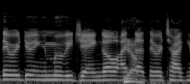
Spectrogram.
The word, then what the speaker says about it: Django: The D is silent. You found that out? It's Django, isn't it? Okay. I thought it was Django.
